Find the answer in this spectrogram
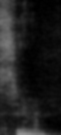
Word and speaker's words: Sun: Yeah, Miss Soon. Miss Soon? It was spelled Sun, but yeah, she always pronounced it Soon.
